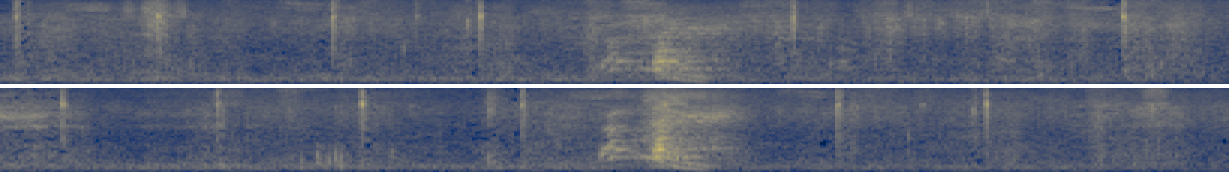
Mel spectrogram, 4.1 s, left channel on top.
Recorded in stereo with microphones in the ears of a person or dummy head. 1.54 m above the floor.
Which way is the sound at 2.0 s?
60° right (ahead or behind).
